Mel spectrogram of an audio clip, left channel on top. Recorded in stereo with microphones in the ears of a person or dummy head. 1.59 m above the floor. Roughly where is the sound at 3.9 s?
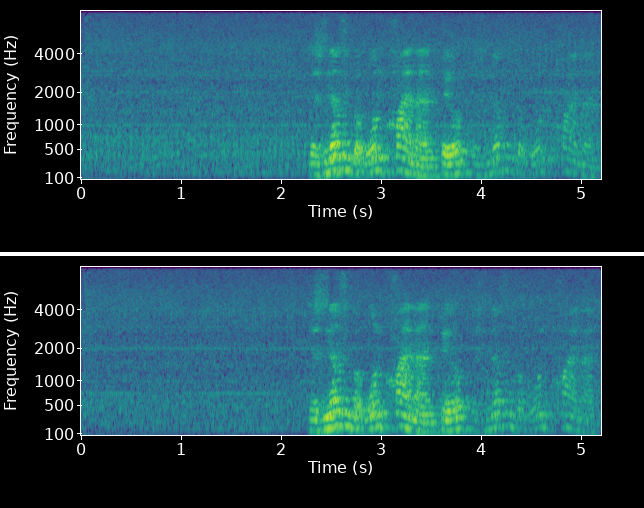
Right.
